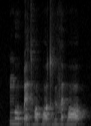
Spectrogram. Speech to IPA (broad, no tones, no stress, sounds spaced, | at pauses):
ŋ o ɓ ɛ dʱ ɔ b ɔ dʱ ʉ v ɛ b ɔ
